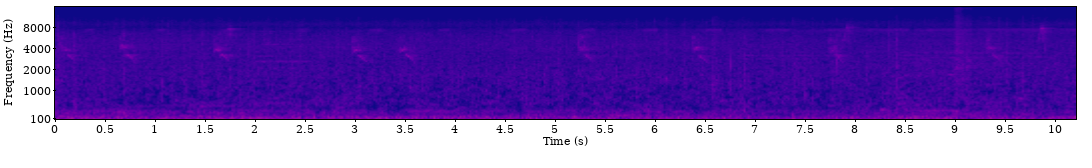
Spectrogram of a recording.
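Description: Faint outdoor ambience with a bird giving repeated short, high chirps that fall in pitch, often in pairs, every second or so, over a low steady hum.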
